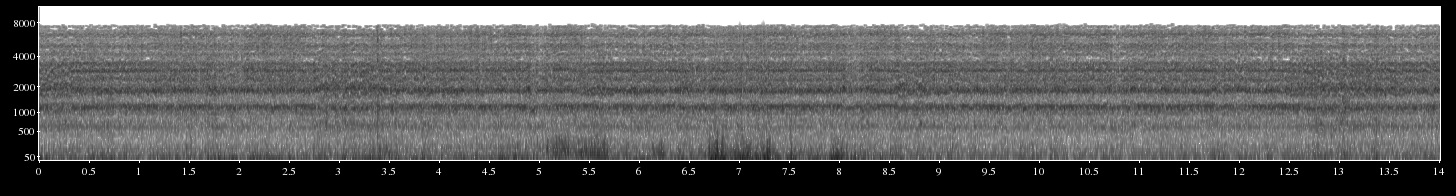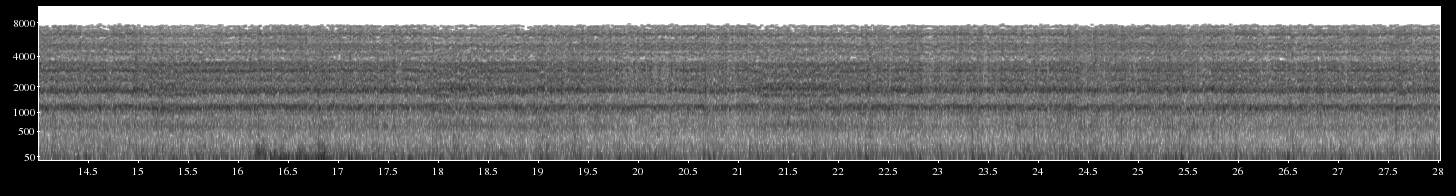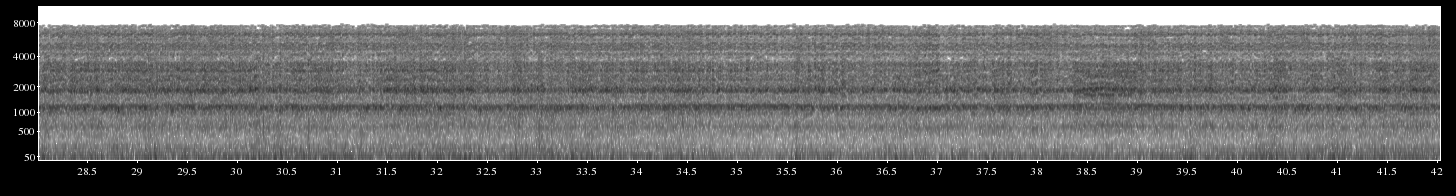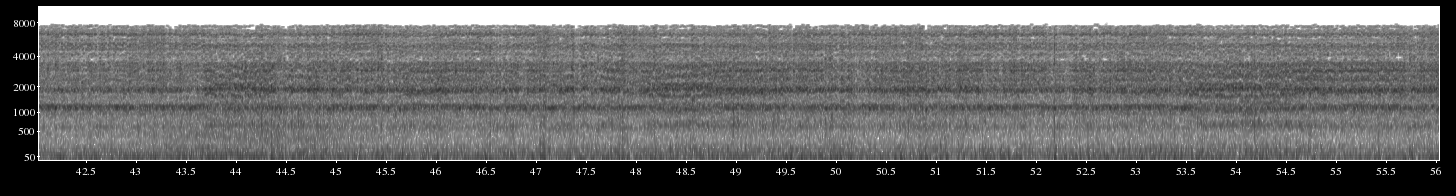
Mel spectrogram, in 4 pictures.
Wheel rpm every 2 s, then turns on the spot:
150, 160, 150, 160, 150, 160, 160, 150, 150, 150, 150, 150, 160, 160, 150, 150, 150, 150, 160, 160, 150, 150, 150, 150, 150, 160, 150, 160.
none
